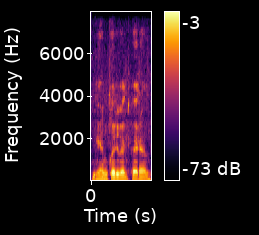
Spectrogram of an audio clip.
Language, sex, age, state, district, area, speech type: Odia, male, 30-45, Odisha, Nabarangpur, urban, spontaneous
